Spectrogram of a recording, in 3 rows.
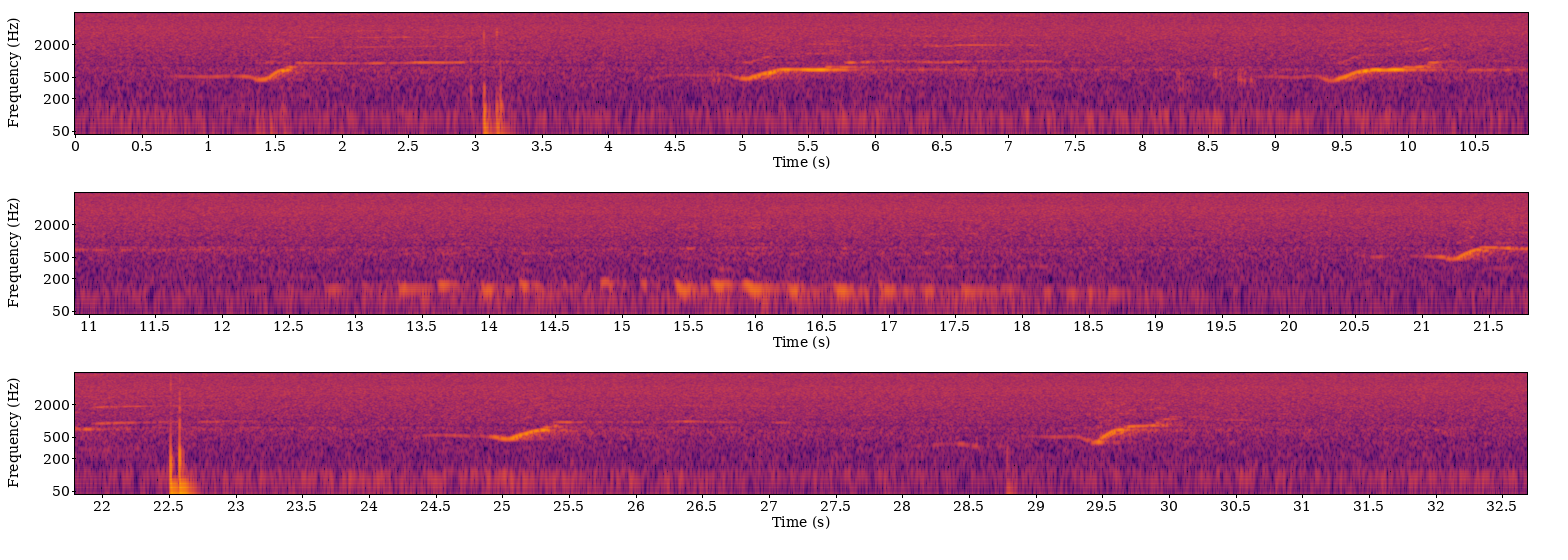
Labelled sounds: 1.6	3.0	humpback whale, 0.80 to 7.4 kHz
5.6	6.9	humpback whale, 0.80 to 2.0 kHz
9.9	10.4	humpback whale, 0.80 to 1.1 kHz
21.9	22.4	humpback whale, 0.86 to 1.9 kHz
25.3	25.6	humpback whale, 0.80 to 1.0 kHz
29.6	30.1	humpback whale, 0.80 to 1.2 kHz

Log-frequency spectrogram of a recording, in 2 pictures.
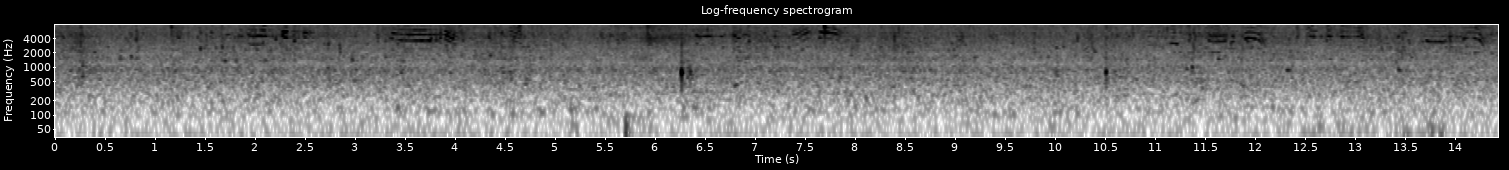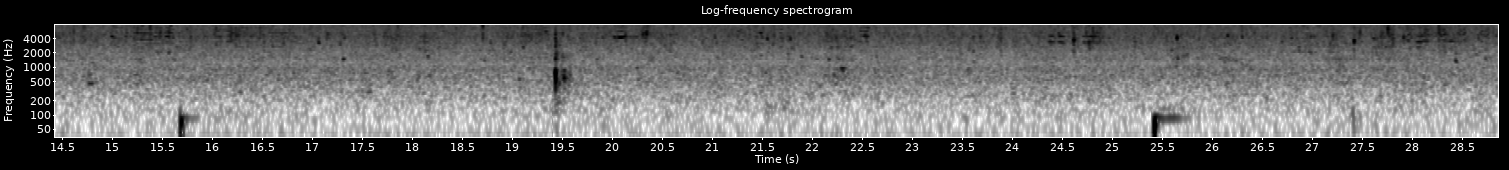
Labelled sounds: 1.9	2.2	Pacific white-sided dolphin, 4.4 to 6.1 kHz
3.4	4.0	Pacific white-sided dolphin, 3.6 to 6.4 kHz
6.4	6.7	Pacific white-sided dolphin, 4.3 to 4.5 kHz
11.9	13.1	Pacific white-sided dolphin, 3.5 to 4.5 kHz
13.6	14.3	Pacific white-sided dolphin, 3.2 to 4.2 kHz
20.0	20.3	Pacific white-sided dolphin, 4.2 to 4.4 kHz

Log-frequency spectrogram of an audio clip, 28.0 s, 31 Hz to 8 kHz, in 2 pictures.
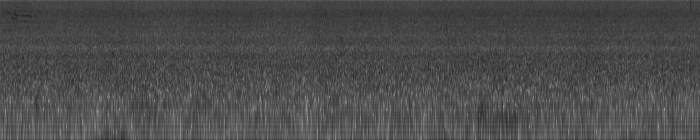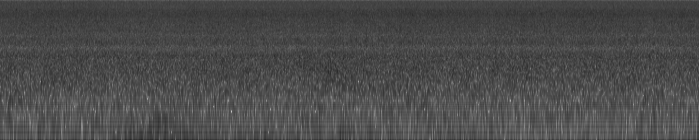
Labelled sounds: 0.3	0.7	Pacific white-sided dolphin, 3.3 to 6.8 kHz

